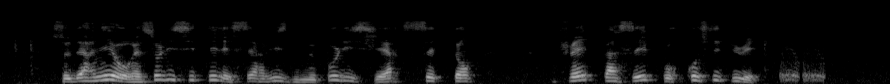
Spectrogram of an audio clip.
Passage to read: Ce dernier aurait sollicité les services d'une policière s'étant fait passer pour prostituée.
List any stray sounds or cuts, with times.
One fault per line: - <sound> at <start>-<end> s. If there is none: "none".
- laugh at 7.8-8.3 s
